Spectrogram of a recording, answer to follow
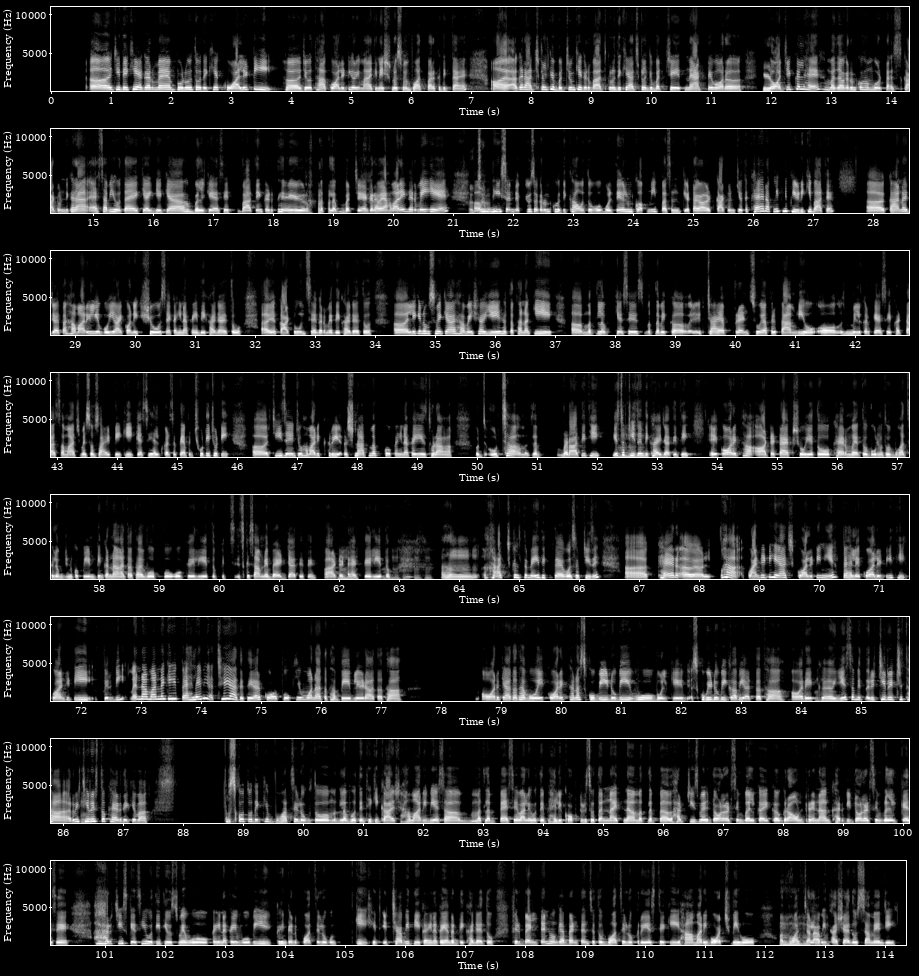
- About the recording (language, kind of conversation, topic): Hindi, podcast, बचपन में आपको कौन-सा कार्टून या टेलीविज़न कार्यक्रम सबसे ज़्यादा पसंद था?
- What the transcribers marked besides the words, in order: in English: "क्वालिटी"; in English: "क्वालिटी"; in English: "इमेजिनेशन"; in English: "एक्टिव"; in English: "लॉजिकल"; chuckle; laughing while speaking: "हैं"; laughing while speaking: "अ, नीस एंड नेफ्यूज़ अगर उनको दिखाओ तो"; in English: "नीस एंड नेफ्यूज़"; in English: "आइकॉनिक शोज़"; in English: "फ्रेंड्स"; in English: "फैमिली"; in English: "सोसाइटी"; in English: "हेल्प"; in English: "पेंटिंग"; yawn; in English: "क्वांटिटी"; in English: "क्वालिटी"; in English: "क्वालिटी"; in English: "क्वांटिटी"; in English: "सिंबल"; in English: "ग्राउंड"; in English: "सिंबल"; unintelligible speech; in English: "क्रेज़"; in English: "वॉच"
